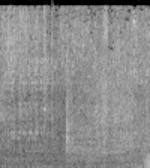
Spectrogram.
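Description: A motor vehicle's engine running close by, heard as a steady, even rumble mixed with outdoor traffic noise, with a higher hiss joining about halfway through.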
